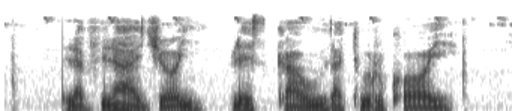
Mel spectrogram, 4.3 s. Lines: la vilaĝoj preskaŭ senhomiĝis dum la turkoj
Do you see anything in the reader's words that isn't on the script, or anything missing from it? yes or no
yes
